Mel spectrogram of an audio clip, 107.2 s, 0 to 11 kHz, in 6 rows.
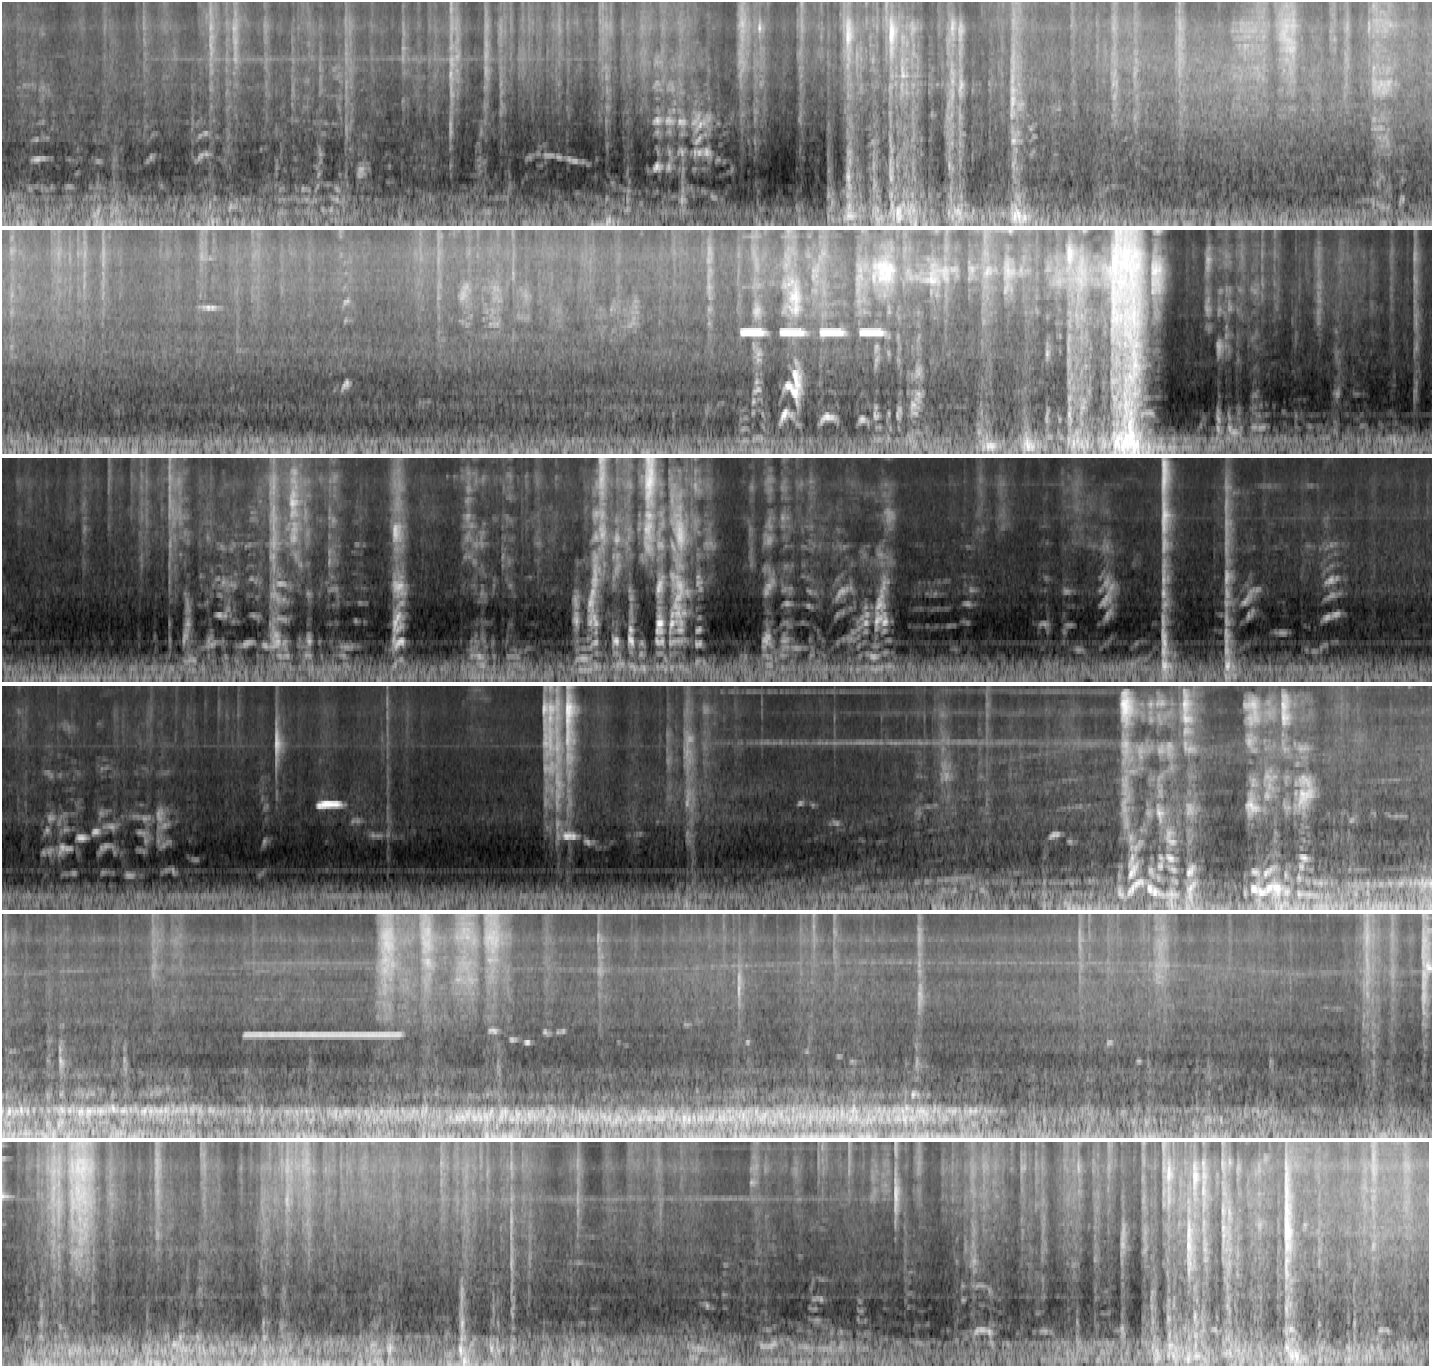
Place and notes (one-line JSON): {"title": "Berchem, Antwerpen, België - tram 15", "date": "2010-02-15 15:45:00", "description": "driving with tram 15 from the city centre to suburb", "latitude": "51.19", "longitude": "4.42", "altitude": "16", "timezone": "Europe/Brussels"}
